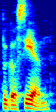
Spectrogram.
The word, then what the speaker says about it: Boghossian: Peter Boghossian. Peter Boghossian, yes. Although it should be pronounced Bogosian because okay. it's Armenian.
